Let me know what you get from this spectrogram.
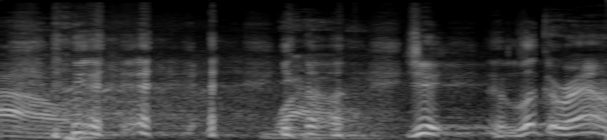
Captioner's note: audience laughs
